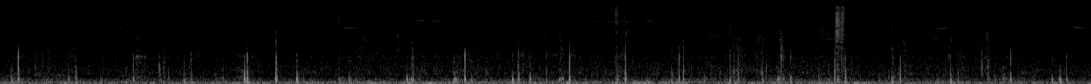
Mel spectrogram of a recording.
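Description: Footsteps of a person walking at a steady pace on a tarmac footpath, about two steps a second, over a steady low rumble. One sharper click stands out about eight seconds in.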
